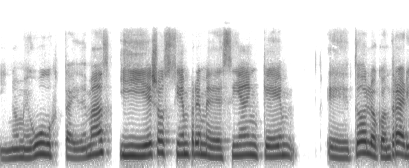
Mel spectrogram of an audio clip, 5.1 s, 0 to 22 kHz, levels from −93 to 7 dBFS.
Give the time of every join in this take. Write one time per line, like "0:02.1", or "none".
0:01.4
